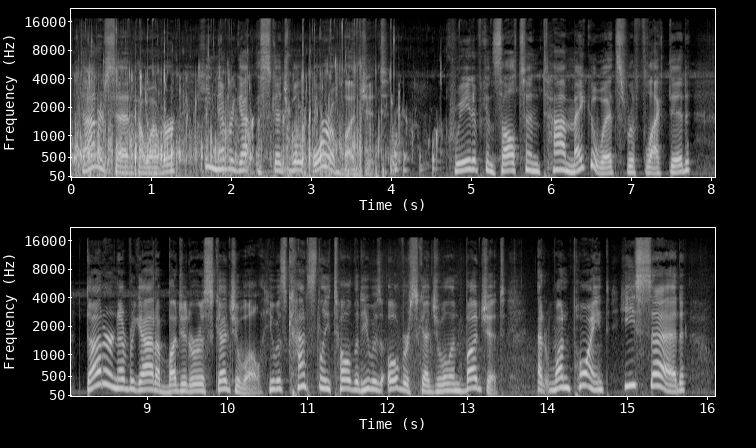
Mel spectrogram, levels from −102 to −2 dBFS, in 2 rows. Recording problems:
rain or running water; loud; throughout; 4 dB below the speech

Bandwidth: 17 kHz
